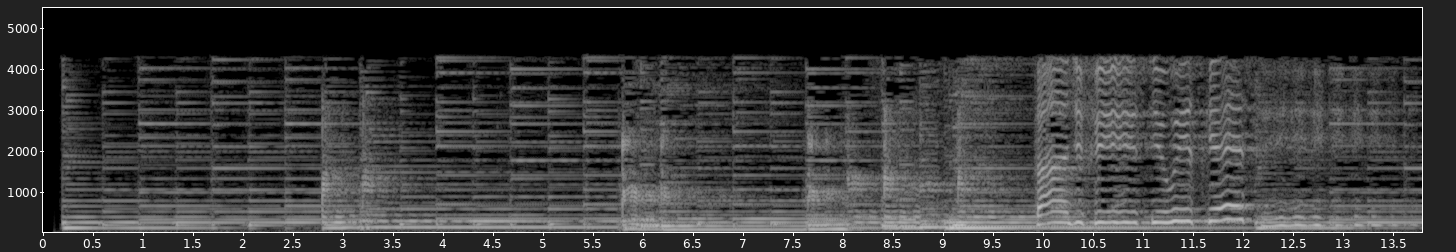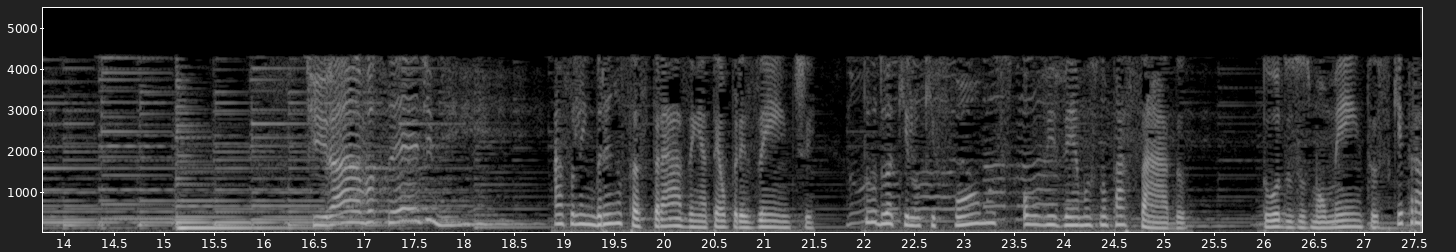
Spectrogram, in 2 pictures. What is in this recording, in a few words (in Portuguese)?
Romântica suave; Telemensagens; Saudades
